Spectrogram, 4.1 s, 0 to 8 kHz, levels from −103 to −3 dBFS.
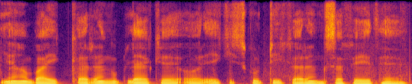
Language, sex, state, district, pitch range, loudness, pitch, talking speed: Hindi, male, Jharkhand, Ranchi, 100-110 Hz, -17 LUFS, 100 Hz, 190 wpm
